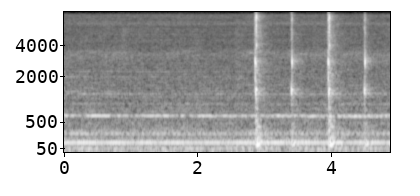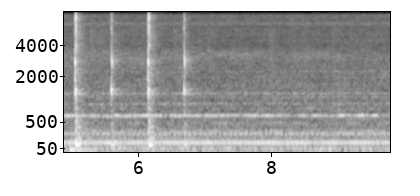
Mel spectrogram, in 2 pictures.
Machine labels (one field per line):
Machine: valve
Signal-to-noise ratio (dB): 6 dB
